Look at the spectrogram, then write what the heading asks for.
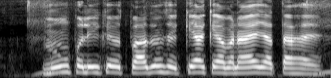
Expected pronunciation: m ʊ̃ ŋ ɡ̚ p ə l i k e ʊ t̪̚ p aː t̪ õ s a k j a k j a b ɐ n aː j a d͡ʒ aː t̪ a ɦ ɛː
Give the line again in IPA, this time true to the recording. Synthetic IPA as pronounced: m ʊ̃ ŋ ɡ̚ p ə l i k e ʊ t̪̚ p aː d̪ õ s e k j a k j a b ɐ n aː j a d͡ʒ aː t̪ a ɦ ɛː

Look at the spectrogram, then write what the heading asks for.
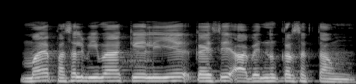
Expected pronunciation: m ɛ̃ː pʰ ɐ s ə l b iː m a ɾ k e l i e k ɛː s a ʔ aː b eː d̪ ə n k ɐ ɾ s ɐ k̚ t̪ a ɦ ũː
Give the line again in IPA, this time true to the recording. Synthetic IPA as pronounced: m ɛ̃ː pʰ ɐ s ə l b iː m a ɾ k e l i e k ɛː s e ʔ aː b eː d̪ ə n k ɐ ɾ s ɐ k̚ t̪ a ɦ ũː

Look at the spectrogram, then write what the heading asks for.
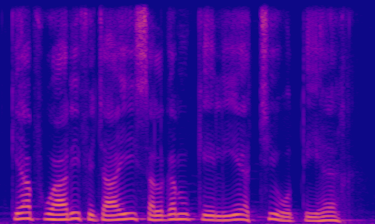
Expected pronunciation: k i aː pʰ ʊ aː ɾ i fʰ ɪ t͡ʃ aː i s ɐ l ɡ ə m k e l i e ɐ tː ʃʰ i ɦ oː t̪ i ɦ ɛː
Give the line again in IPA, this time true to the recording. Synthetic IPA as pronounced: k j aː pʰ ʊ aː ɾ i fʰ ɪ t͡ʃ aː i s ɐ l ɡ ə m k e l i e ɐ tː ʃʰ i ɦ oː t̪ i ɦ ɛː

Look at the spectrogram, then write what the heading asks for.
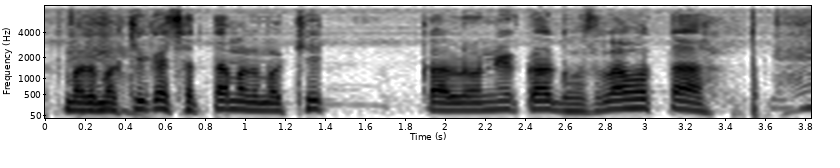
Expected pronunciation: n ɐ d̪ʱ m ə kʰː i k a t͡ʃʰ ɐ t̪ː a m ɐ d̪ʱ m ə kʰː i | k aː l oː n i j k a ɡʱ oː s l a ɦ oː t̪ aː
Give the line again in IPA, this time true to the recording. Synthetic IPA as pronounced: m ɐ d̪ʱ m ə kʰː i k a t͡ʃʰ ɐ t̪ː a m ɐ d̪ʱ m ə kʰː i | k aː l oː n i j k a ɡʱ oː s l a ɦ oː t̪ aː

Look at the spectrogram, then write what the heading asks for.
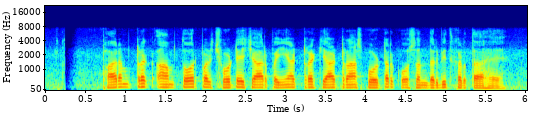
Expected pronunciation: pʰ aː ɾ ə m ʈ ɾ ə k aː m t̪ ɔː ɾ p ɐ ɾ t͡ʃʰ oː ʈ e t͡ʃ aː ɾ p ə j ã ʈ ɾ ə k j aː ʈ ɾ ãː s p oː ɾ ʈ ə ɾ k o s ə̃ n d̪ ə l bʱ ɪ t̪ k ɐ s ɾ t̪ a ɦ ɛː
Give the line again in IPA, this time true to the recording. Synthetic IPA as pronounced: pʰ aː ɾ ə m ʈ ɾ ə k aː m t̪ ɔː ɾ p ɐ ɾ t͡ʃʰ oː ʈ e t͡ʃ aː ɾ p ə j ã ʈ ɾ ə k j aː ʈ ɾ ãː s p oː ɾ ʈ ə ɾ k o s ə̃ n d̪ ə ɾ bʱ ɪ t̪ k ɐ ɾ t̪ a ɦ ɛː

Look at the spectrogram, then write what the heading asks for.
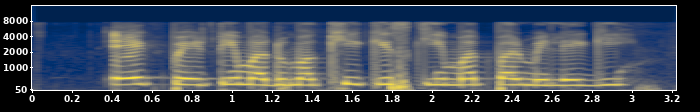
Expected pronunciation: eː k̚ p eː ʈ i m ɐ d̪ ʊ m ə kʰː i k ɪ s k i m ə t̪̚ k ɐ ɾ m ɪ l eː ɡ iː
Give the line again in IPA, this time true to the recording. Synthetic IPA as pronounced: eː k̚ p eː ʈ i m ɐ d̪ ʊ m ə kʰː i k ɪ s k iː m ə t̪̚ p ɐ ɾ m ɪ l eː ɡ iː

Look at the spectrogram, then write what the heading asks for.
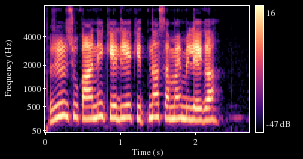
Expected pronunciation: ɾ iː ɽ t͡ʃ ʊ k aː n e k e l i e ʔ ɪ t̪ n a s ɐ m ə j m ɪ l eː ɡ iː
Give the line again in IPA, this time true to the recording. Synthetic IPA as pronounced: ɾ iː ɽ t͡ʃ ʊ k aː n e k e l i e k ɪ t̪ n a s ɐ m ə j m ɪ l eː ɡ aː

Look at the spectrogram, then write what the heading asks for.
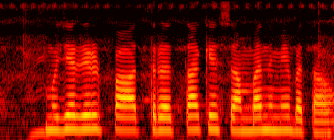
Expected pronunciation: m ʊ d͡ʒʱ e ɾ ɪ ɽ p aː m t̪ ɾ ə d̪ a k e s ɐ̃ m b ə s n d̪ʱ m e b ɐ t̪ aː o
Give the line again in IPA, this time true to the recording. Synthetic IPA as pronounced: m ʊ d͡ʒʱ e ɾ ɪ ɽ p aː t̪ ɾ ə t̪ a k e s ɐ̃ m b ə n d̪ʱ m ẽ b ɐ t̪ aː o

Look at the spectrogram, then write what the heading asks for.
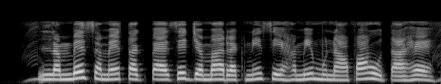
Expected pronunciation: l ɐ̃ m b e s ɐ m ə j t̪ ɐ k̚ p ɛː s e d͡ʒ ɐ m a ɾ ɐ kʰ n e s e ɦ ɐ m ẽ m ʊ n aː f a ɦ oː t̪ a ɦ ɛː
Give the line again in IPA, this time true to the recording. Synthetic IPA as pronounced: l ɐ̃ m b e s ɐ m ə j t̪ ɐ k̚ p ɛː s e d͡ʒ ɐ m a ɾ ɐ kʰ n e s e ɦ ɐ m ẽ m ʊ n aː f a ɦ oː t̪ a ɦ ɛː

